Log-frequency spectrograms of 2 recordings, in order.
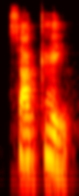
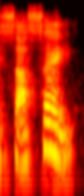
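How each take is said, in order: First: The middle consonant is a hard k sound. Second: The middle consonant is a soft s sound. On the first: The speaker calls it right. "The way to get that hard C sound before an E is Q U" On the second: The speaker calls it wrong. "C before E makes a soft C sound"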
